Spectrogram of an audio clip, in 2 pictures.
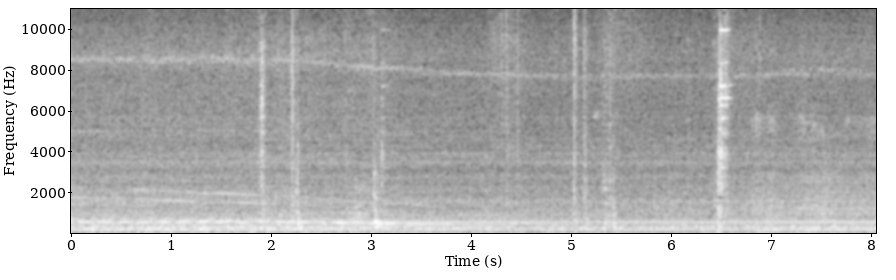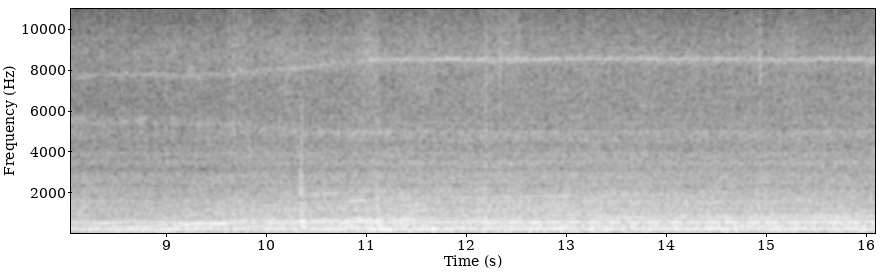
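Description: Tractor running under way, heard from inside its cab: a steady engine and cab noise with a continuous whine, and one sharp click about six and a half seconds in.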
